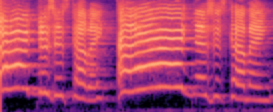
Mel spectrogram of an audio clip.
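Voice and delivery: very high panicked fairy shrieks; screaming fairies. Retold or imitated. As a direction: shriek like a tiny terrified fairy. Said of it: "The fairies were screaming".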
